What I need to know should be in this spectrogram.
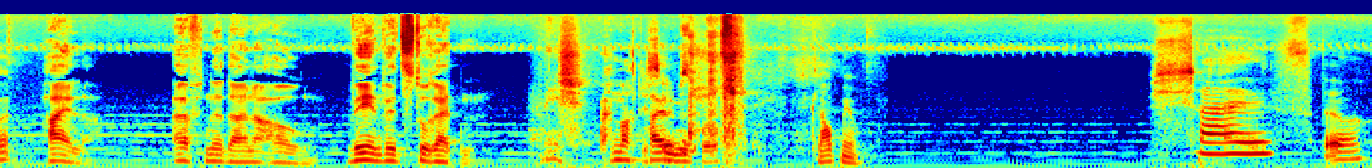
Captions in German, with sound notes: Heiler, öffne deine Augen. Wen willst du retten? Mich. Glaub mir. (Grillenzirpen) Scheiße.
